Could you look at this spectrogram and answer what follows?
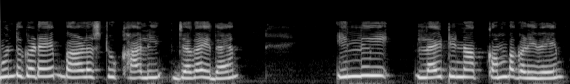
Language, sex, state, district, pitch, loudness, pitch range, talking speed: Kannada, female, Karnataka, Bidar, 340 Hz, -13 LUFS, 315-370 Hz, 85 wpm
